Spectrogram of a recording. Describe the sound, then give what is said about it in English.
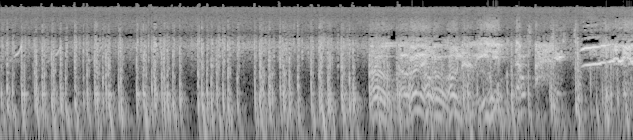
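Worn-out horses whinny loudly, their neighs rising over a busy, steady clatter of hooves clip-clopping on hard ground, with sharp high squeals near the end. “The horses are too near worn out to make it a mess time.”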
